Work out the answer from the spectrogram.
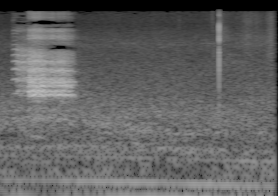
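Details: Red-tailed black cockatoo giving one loud, harsh, grating screech lasting about half a second, followed by quiet low background hum and a single faint click.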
